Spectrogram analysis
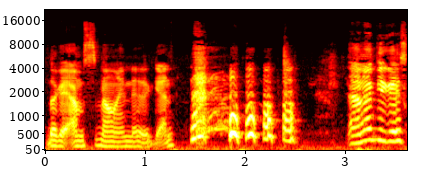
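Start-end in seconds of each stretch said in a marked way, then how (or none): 1.5-3.6 high, loud giggle; burst of laughter. Real, not acted. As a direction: laugh at yourself. Laughs at herself sniffing.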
